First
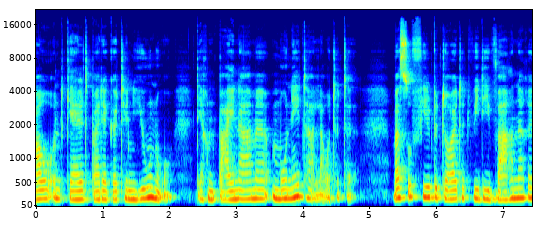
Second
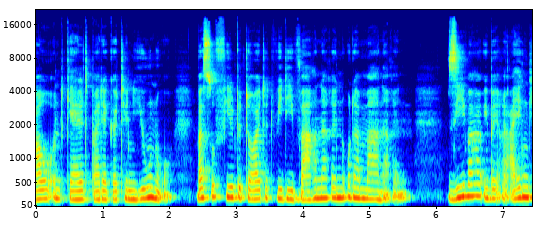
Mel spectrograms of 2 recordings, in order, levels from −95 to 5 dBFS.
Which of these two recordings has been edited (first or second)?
second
